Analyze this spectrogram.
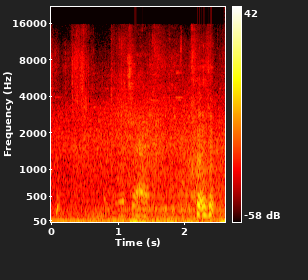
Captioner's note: voiceover; laughs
